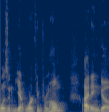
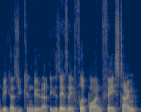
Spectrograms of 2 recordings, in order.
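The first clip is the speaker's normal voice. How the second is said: ordinary delivery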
